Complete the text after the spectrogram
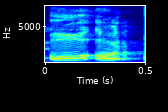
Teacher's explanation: तो डिअर ये हमारे कंठ प्लस ओष्ठ से बनकर आ रहा है। कंठ प्लस होठ।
